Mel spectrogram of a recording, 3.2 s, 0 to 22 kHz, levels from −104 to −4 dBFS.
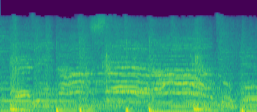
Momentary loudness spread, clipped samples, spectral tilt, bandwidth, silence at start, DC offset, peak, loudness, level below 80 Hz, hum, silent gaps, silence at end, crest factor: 5 LU; under 0.1%; -5.5 dB/octave; 13 kHz; 0 s; under 0.1%; -4 dBFS; -19 LUFS; -26 dBFS; none; none; 0 s; 14 dB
